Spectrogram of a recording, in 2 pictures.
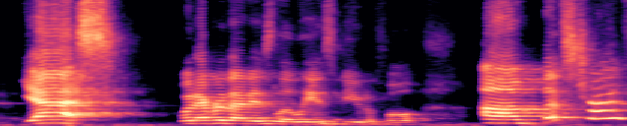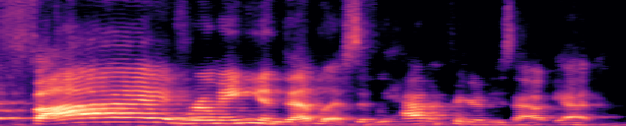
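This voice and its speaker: A woman with a high-pitched voice swings very widely in pitch and greatly in loudness at a moderate pace. Noticeable background noise and audible room echo surround her. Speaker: fitness instructor. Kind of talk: live online workout class. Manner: upbeat, encouraging.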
